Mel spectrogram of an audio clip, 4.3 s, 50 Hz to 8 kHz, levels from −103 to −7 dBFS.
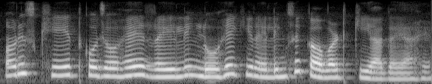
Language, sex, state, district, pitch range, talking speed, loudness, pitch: Hindi, female, Chhattisgarh, Balrampur, 220-275 Hz, 205 wpm, -23 LUFS, 240 Hz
